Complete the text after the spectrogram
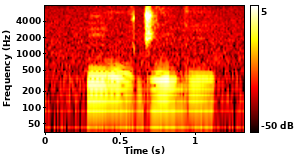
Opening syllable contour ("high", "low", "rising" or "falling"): falling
